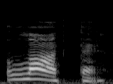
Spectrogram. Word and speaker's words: латте: Учора мені написали, що правильно буде наголос як латте.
